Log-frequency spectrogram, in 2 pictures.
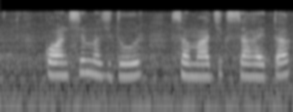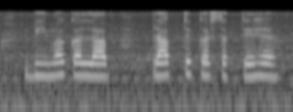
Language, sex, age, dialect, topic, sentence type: Hindi, female, 18-24, Marwari Dhudhari, banking, question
